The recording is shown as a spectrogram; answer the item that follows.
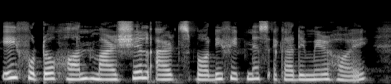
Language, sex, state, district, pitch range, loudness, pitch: Assamese, female, Assam, Kamrup Metropolitan, 225-265 Hz, -14 LUFS, 240 Hz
